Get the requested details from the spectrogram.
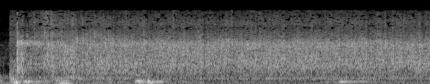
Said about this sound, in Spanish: Entre esta ovación que escuchan están también los aplausos de Alberto Núñez Feijóo, que ayer estaba invitado a este acto porque reúne a diputados y a senadores. El líder de la oposición aplaudió, se puso en pie, además,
